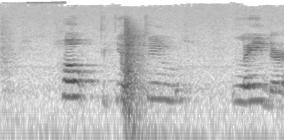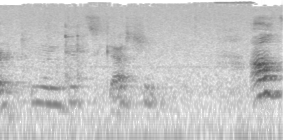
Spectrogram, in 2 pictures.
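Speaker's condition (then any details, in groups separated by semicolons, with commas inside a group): Cerebral palsy, mild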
